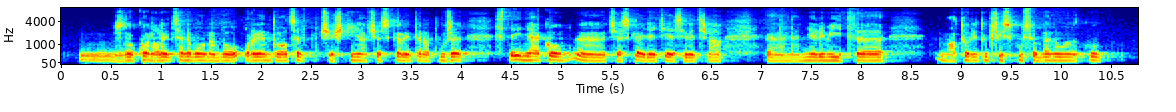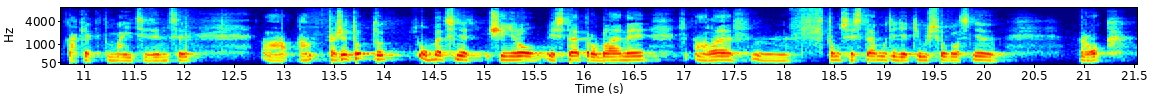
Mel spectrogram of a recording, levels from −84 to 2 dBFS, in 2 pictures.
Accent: native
